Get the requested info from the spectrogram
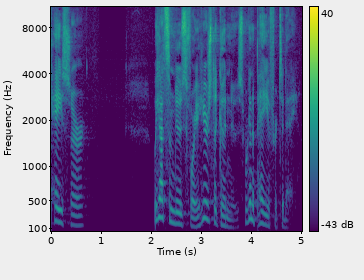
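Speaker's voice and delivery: low, soft official voice; careful news-breaking. Retold or imitated. Staff breaking news to patient, soft and careful. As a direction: break it gently, keeping it low.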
